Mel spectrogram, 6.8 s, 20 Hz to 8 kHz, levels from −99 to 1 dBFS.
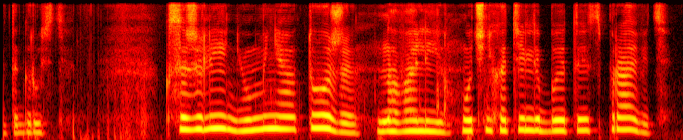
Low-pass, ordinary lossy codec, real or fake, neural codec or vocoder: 7.2 kHz; none; fake; vocoder, 44.1 kHz, 128 mel bands every 256 samples, BigVGAN v2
